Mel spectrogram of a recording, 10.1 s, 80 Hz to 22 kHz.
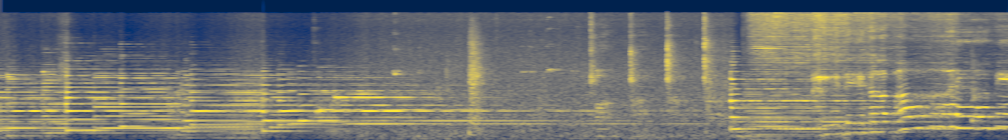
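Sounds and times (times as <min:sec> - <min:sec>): light drum kit strokes: 0:04.4 - 0:10.0
piano chord ringing: 0:07.3 - 0:09.9.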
